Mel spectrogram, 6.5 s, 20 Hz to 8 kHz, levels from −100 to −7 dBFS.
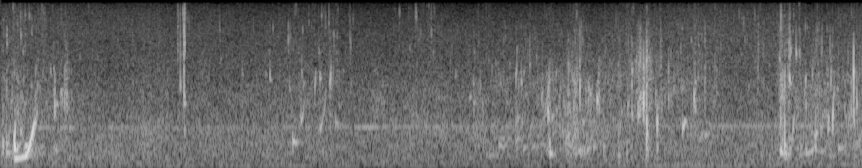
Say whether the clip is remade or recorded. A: recorded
